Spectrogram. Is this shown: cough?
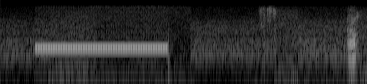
no

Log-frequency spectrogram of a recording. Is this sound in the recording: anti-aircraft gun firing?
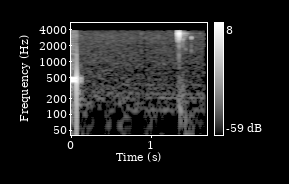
no

